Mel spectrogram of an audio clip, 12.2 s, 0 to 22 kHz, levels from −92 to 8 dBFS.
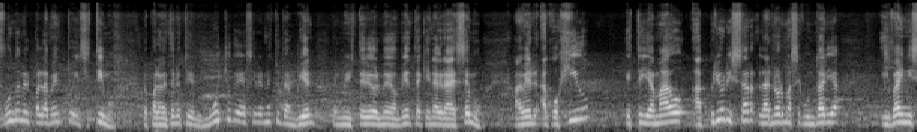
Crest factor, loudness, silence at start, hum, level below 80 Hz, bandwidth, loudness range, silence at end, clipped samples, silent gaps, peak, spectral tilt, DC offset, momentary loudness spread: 20 dB; -19 LUFS; 0 s; none; -56 dBFS; over 20 kHz; 4 LU; 0 s; under 0.1%; none; 0 dBFS; -5.5 dB/octave; under 0.1%; 10 LU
